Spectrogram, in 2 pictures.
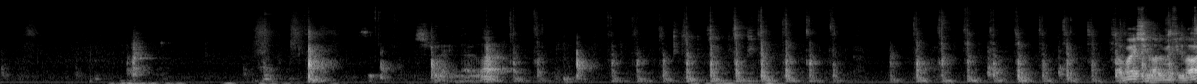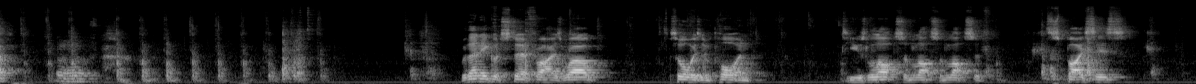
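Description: A knife chops quickly on a wooden board.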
